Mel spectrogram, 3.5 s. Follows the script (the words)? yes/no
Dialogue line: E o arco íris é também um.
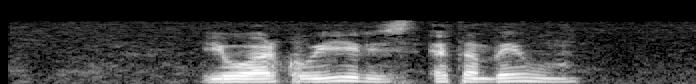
yes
